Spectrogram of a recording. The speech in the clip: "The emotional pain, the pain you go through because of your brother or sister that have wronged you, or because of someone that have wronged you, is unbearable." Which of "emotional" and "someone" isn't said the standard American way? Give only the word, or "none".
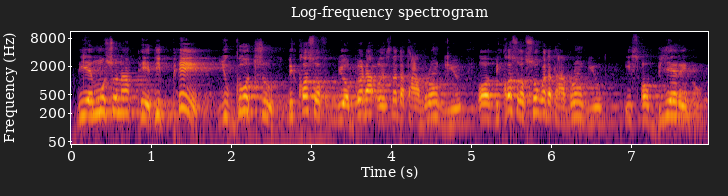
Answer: someone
